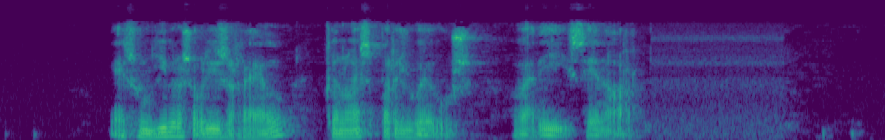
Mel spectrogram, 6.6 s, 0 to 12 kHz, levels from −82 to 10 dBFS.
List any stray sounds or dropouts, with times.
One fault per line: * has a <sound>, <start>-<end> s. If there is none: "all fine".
all fine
